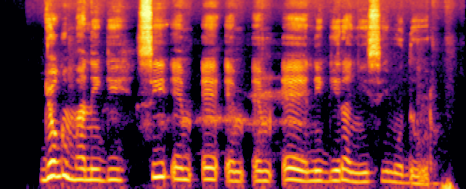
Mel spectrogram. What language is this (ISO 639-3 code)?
luo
